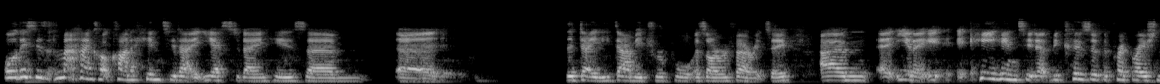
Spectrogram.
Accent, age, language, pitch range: British, 20-39, English, 165-205 Hz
